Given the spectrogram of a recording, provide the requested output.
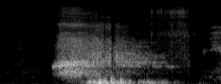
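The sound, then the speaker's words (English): A voice imitates wind blowing tumbleweeds with one long, breathy whooshing exhale, fairly loud, rising suddenly after a short silence and slowly fading. “that's the sound of just tumbleweeds.”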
